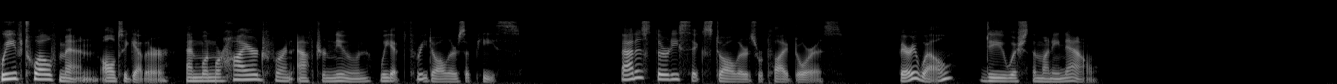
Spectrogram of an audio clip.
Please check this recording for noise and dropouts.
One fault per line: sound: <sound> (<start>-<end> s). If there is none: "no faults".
no faults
